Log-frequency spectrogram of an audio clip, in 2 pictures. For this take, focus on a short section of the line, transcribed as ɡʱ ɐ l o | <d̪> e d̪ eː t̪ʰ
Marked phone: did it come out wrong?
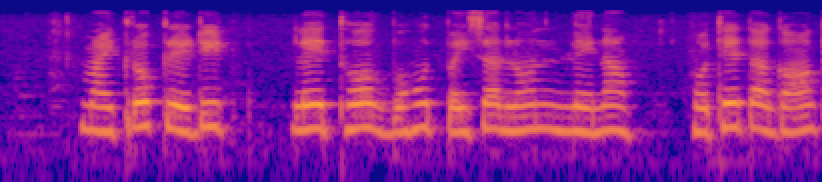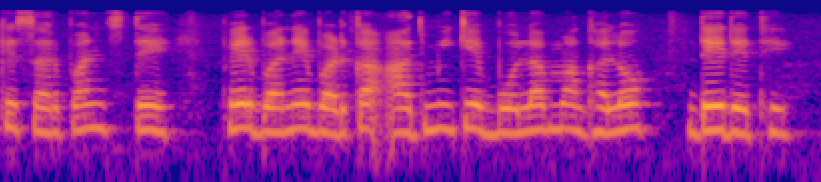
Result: no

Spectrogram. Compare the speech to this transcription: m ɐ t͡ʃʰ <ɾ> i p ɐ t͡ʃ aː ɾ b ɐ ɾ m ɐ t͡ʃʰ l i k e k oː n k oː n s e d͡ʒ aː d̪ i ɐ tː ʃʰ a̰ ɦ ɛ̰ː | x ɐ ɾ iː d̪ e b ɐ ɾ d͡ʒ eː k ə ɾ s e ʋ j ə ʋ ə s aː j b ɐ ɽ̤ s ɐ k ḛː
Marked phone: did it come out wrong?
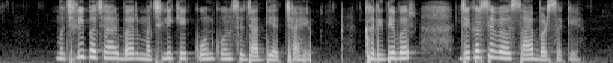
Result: yes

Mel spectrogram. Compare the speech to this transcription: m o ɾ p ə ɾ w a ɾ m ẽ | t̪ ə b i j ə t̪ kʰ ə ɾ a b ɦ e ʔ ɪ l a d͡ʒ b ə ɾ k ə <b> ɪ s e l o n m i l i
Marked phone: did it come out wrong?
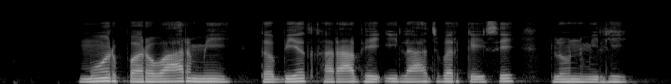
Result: yes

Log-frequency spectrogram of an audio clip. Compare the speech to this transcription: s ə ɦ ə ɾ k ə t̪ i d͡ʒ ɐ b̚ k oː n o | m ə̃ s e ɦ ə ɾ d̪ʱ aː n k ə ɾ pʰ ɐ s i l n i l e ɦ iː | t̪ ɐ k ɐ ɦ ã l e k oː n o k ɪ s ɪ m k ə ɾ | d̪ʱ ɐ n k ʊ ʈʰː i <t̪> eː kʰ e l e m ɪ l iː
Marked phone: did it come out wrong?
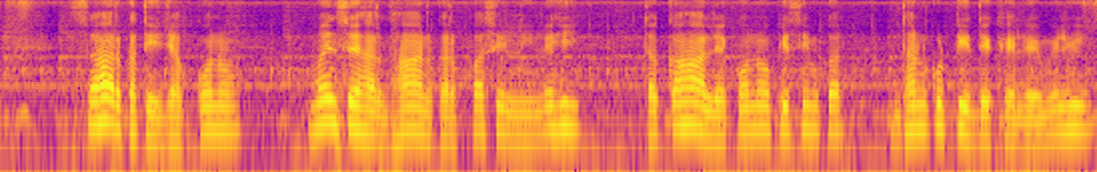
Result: yes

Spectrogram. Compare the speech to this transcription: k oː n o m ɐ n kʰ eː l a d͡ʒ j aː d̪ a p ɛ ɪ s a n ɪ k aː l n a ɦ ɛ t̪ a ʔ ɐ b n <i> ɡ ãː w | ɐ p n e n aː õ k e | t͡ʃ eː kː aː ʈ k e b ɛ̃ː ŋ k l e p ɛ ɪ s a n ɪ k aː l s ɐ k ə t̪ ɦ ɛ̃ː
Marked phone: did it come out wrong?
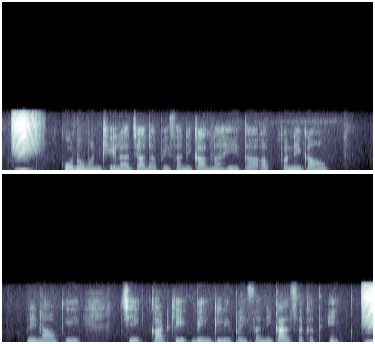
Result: yes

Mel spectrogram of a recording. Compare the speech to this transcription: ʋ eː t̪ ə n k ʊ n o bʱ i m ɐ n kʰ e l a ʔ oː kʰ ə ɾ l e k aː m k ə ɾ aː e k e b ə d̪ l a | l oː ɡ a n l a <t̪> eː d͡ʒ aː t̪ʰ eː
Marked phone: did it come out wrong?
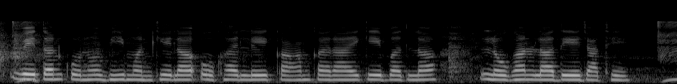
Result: yes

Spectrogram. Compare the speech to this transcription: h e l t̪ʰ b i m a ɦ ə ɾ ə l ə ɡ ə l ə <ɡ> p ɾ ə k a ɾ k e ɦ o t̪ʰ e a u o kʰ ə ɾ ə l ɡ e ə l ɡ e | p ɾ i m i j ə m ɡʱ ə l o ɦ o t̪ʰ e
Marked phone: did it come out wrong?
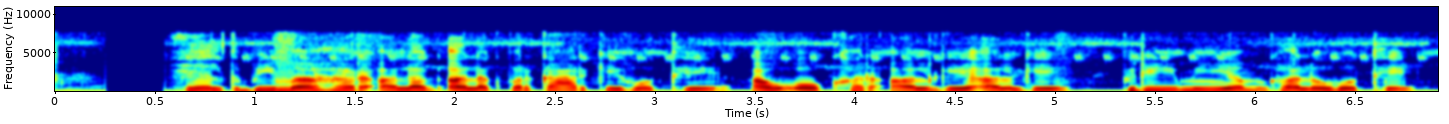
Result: no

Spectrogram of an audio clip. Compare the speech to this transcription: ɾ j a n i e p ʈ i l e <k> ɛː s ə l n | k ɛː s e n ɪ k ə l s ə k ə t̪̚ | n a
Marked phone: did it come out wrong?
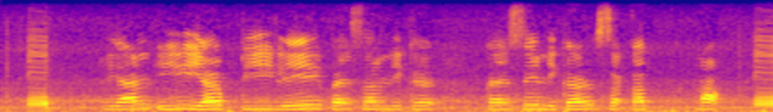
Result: yes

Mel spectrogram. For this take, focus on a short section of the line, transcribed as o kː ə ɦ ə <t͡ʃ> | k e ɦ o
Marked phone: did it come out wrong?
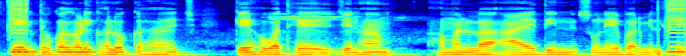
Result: no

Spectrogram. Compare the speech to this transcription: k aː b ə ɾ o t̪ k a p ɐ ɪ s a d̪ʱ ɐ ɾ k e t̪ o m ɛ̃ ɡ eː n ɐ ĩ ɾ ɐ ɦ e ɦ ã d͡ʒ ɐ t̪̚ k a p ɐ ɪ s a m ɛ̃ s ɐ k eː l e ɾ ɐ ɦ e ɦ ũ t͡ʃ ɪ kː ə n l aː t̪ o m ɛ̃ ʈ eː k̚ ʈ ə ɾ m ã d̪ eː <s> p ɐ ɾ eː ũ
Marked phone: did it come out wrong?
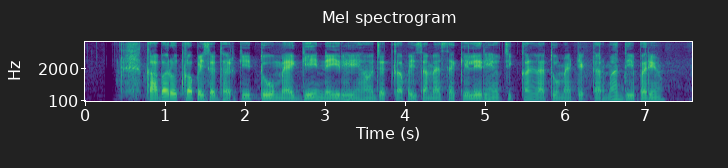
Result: yes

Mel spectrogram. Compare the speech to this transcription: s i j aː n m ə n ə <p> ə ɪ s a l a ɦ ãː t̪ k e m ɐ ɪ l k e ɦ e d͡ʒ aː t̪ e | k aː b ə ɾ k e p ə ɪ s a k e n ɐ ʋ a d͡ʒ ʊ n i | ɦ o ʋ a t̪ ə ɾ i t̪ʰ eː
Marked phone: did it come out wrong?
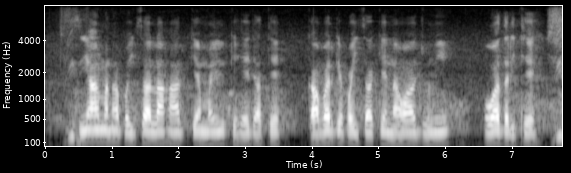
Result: no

